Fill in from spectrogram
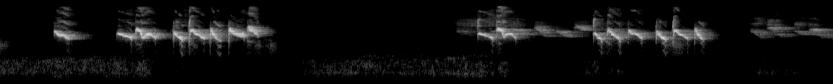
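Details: Captive bulbul giving lively runs of rapid, clipped chirping notes in two main bursts separated by a short silence, ending with a softer, drawn-out warble.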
